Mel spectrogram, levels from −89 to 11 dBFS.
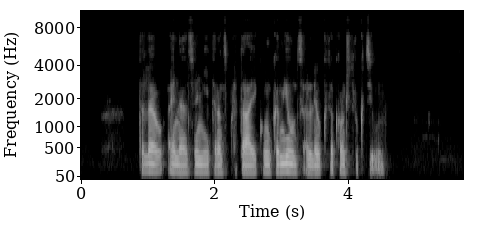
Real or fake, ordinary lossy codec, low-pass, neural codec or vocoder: real; Opus, 24 kbps; 7.2 kHz; none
